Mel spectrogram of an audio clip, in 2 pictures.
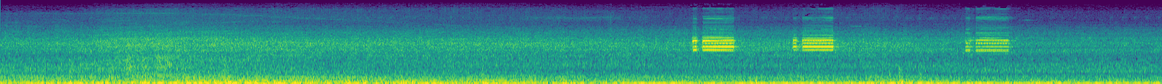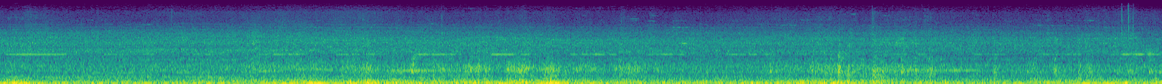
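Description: Hitachi rigid haul truck's diesel engine running with a steady low drone. About nine seconds in, a horn gives three short toots. From about halfway, reversing beeps sound about once a second as the truck backs up.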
